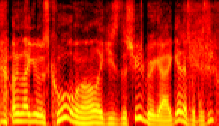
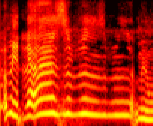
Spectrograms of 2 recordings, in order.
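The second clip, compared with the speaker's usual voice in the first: mock crying; much slower than usual. Fake crying mid-compliment.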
